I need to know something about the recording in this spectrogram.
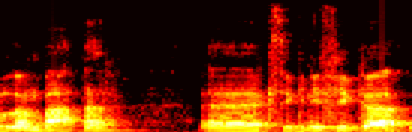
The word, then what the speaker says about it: Ulaanbaatar: Então, eu estou agora na capital da Mongólia, o Lbatar, eh, que se pronuncia o Lambatar, eh, que significa o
